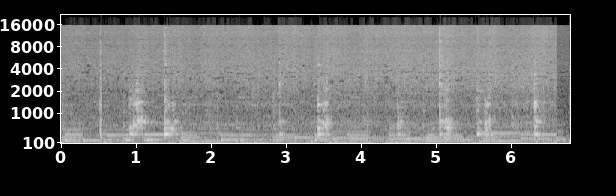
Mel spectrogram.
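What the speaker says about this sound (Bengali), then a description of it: "সবজিটা দেখো ভাজা হয়ে এসছে।" Vegetables stir-frying for fried rice sizzle in a pan, with regular scraping and clanking strokes of a spatula close by and no talking.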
